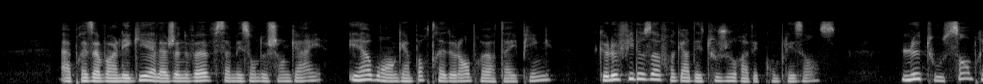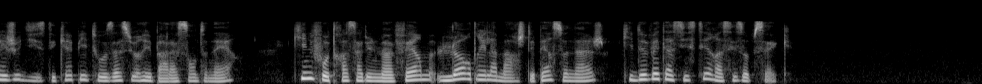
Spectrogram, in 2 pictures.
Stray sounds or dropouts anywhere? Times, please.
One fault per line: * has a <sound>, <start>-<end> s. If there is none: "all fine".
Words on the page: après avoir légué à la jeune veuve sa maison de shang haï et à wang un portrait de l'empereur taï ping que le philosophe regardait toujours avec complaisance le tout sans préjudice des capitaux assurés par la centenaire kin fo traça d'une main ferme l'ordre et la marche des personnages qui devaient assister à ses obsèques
all fine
